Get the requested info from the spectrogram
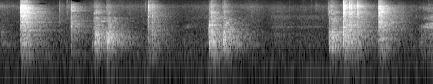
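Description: Barbell clanking as it is pressed up and down on a weight bench: the loaded plates knock and rattle against the bar, giving repeated sharp metallic clinks with a short ring, in clusters with each rep.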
